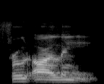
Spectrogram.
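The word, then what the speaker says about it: Froot Orleans: at a place called fruit Orleans and it's spelled f-r-o-o-t and then Arlene is like New Orleans and that's going to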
